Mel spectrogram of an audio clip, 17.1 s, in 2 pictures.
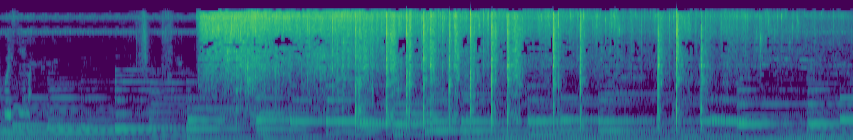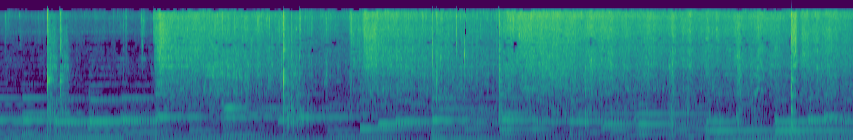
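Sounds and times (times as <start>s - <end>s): soft background music: 0.0s - 17.0s
food sizzling in a wok: 2.0s - 8.0s, 9.0s - 9.4s, 10.0s - 17.0s
metal spatula clinking on pan: 3.5s - 5.9s, 9.0s - 9.2s.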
